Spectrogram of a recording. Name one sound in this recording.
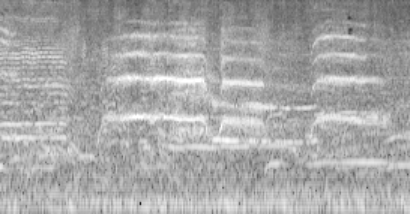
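Young people on a fairground ride scream loudly.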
